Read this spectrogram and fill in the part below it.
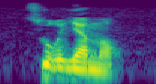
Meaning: smilingly
- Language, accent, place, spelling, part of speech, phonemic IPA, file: French, France, Lyon, souriamment, adverb, /su.ʁja.mɑ̃/, LL-Q150 (fra)-souriamment.wav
